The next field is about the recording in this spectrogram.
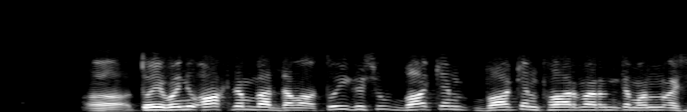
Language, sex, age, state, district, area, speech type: Kashmiri, male, 18-30, Jammu and Kashmir, Bandipora, rural, conversation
